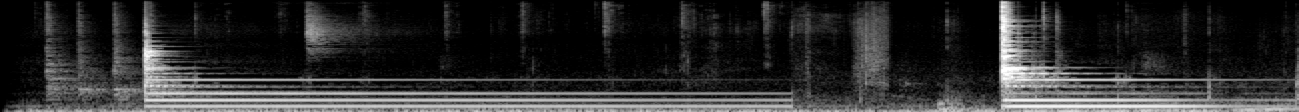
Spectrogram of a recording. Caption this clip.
The sound of hitting a large, hollow metal column and allowing it to vibrate at the Box Shop art studio in San Francisco.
